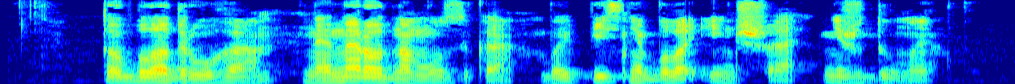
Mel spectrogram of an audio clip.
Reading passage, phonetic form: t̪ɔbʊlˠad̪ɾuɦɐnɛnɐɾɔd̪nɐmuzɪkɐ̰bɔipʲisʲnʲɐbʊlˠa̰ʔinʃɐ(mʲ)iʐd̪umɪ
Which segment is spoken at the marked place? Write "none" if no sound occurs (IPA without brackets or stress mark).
nʲ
